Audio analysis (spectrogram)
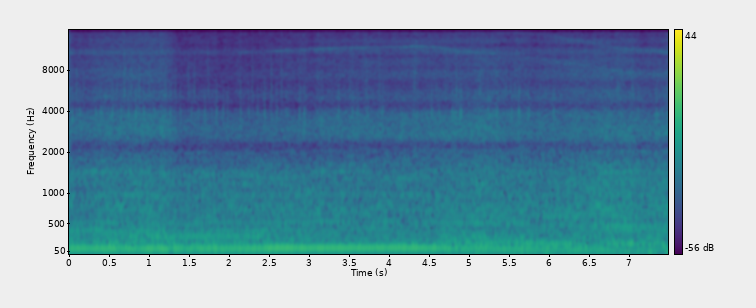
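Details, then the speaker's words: Dodge Ram 2500/3500 Cummins diesel with turbo silencer ring removed; steady idle clatter with a thin, constant turbo whistle on top, louder turbo sound after removal, no performance change. "Okay, so you can see with that little modification we get a little bit more sound out of the turbo. Like I said, it's totally no performance modification out of that."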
